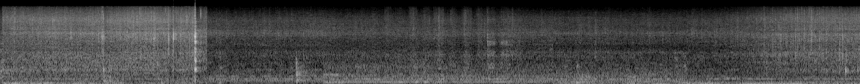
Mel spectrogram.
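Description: Meat, carrots and rice sizzling in a frying pan as rice is spooned in and stirred. About two seconds in it cuts off sharply to a quieter stretch with a few light knife taps as broccoli is cut, and the sizzling builds again near the end.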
